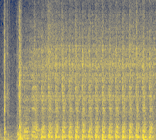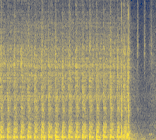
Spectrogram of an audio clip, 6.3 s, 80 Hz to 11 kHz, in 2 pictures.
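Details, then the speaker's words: 2009 BMW 118d diesel, after trying to clear injector fault codes, clutch down: steady fast cranking three to four turns a second, no firing; cranks, won't start; owner suspects faulty injector, not confirmed. "try starting it again I don't know if that would have made any difference let me just pull my seat forward a bit a where my seat thing down here clutch [Music] down nothing nothing"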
